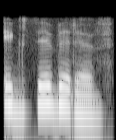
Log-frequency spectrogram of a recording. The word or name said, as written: exhibitive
